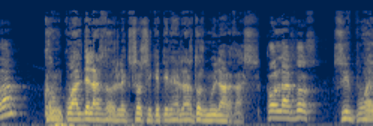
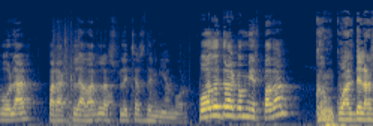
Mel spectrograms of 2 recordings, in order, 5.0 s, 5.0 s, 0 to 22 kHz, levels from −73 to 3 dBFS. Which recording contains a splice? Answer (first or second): second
